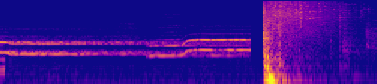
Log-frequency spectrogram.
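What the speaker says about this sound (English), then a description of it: "I was getting ready for the glass break noise. The mirror crash sound." Synthetic tones hold and shift before a loud, sudden glass mirror shatter erupts in the video game Slay the Princess, its crash and scattering shards tailing off over the last second and a half.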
